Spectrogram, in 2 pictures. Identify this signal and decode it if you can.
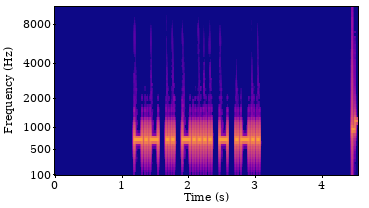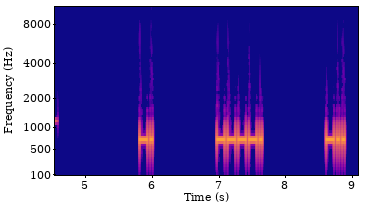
Morse code, heard as a keyed tone, about 30 wpm, spaced as for 16 wpm, 700 Hz. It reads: KI6TL N9D
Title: USA Call Signs - 5 Characters - 8x Character Spacing - 30wpm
